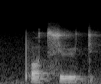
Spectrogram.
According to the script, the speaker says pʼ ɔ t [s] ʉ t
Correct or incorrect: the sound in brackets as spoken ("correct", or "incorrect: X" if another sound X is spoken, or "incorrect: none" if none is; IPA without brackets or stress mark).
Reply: correct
